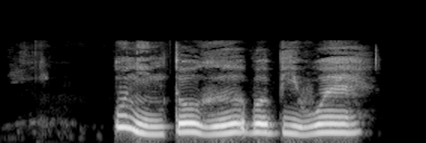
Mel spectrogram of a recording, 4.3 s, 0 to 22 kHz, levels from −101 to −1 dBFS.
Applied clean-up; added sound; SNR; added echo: neural mask model Resemble Enhance denoiser.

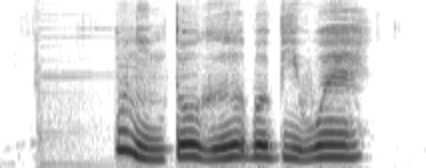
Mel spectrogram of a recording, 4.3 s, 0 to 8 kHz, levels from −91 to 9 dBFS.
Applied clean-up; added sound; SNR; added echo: neural separator model SepFormer DNS4.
